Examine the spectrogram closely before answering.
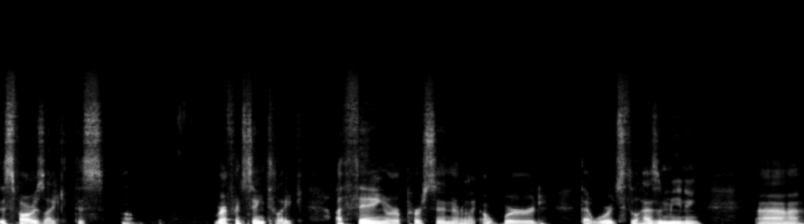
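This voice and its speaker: Quiet and dry, with a close sound and no echo, a man speaks in a flat monotone at medium pitch and a moderate pace, leaving long, frequent pauses. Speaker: book discussion podcast co-host. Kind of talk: casual chat. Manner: quiet, holding back volume.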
